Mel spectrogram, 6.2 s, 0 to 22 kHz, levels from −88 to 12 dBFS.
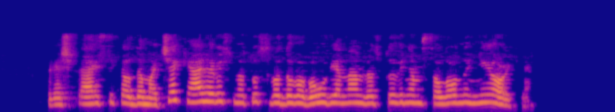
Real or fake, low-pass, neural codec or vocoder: real; 7.2 kHz; none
